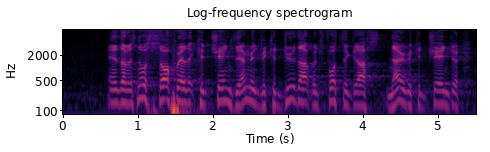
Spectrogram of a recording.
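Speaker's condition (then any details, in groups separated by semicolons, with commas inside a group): Cleft palate and cleft lip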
